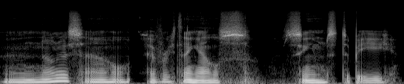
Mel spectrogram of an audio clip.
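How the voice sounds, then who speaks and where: A man leading a guided meditation, speaking in a calm, measured, gently instructive manner with long pauses. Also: fairly low pitch, gravelly, no echo, studio quality.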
